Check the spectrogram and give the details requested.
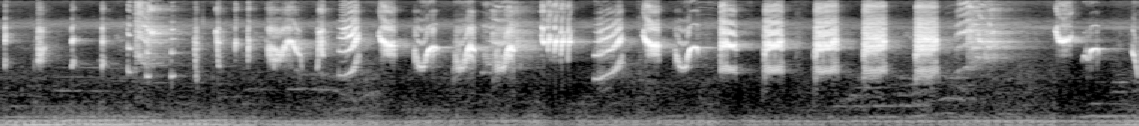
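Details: Loud, dense long-tailed shrike song of the East Java type, rich in mimicked fills: rapid varied chirps, slurred whistles and harsh buzzy notes tumbling several per second for over seven seconds.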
